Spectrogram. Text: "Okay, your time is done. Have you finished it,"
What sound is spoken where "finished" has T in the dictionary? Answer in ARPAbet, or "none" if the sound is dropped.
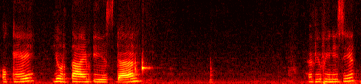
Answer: none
